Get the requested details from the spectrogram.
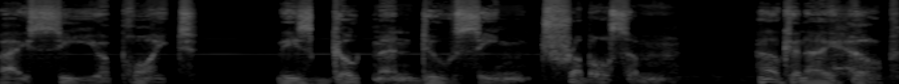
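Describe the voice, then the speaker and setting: A man puts on a character voice with a very deep, low pitch. He talks at a very slow pace. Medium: video game. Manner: terse.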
